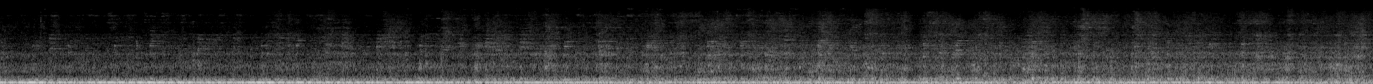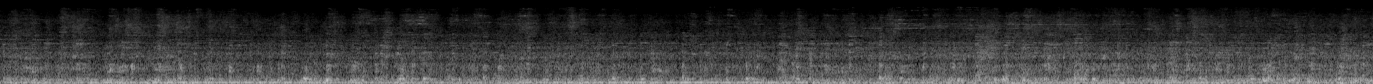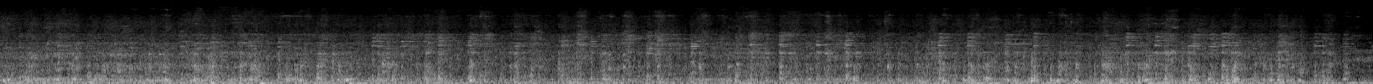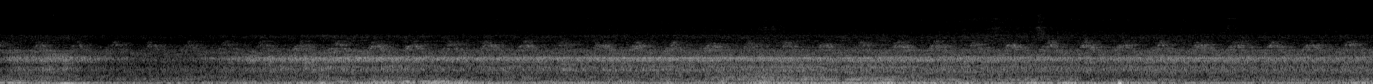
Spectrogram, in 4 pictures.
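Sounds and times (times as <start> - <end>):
wagon wheels clattering on rails: 0.0 - 41.2
diesel locomotive engine drone: 0.0 - 54.9.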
